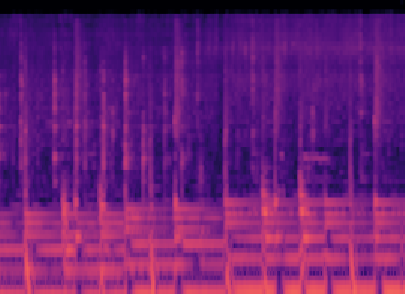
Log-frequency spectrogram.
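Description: Chopped red onion and garlic sizzling in hot oil in a nonstick pan, with a wooden spatula scraping and clicking against the pan as it stirs.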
